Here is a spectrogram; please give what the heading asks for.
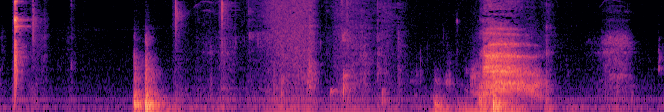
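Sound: glasses clinking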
